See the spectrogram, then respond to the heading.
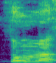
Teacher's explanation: ثا کو باریک پڑھیں گے، میم مشدد ہے، میم میں غنہ کریں گے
